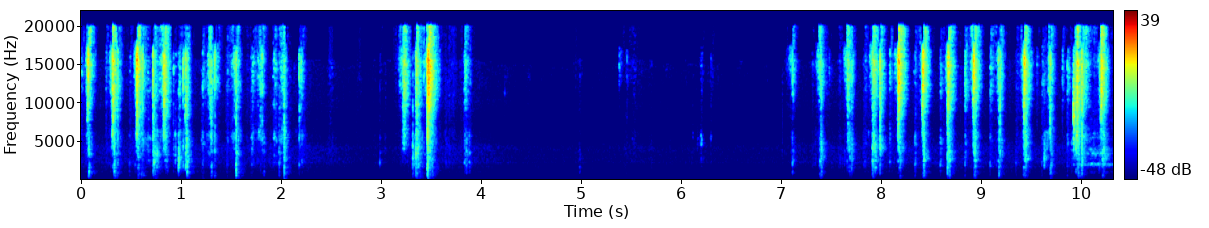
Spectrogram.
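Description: Playing cards handled on a table, with bursts of quick crisp flicks and snaps, then a quiet pause broken by a few faint clicks before brisk card handling resumes, close and fairly soft.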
